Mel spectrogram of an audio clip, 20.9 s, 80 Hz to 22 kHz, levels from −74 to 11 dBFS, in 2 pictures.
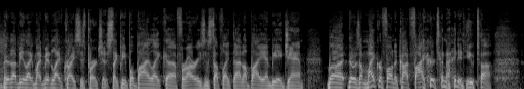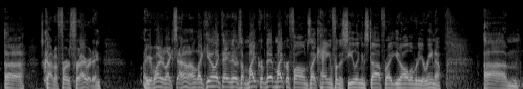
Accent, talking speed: American, 205 wpm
